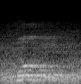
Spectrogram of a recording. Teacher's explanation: অটা ও এর মতো উচ্চারণ হয়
